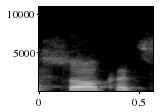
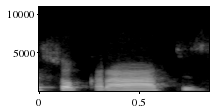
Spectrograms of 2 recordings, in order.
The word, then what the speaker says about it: Sócrates: Ou, por exemplo, hoje em dia, que é super moda, porque a gente recuperar a pronúncia, né, que não é Sócrates, é Socrates, Socrates, né?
